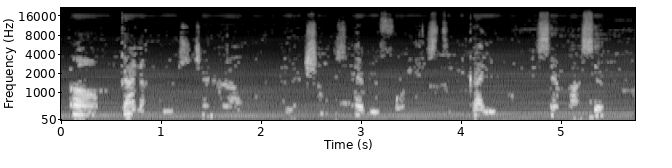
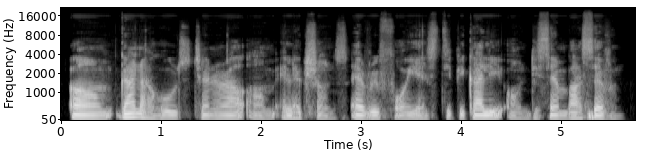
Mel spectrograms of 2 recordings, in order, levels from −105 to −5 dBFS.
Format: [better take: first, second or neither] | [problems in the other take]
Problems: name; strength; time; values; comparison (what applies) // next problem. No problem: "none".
second | noise reduction (classical method spectral subtraction)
